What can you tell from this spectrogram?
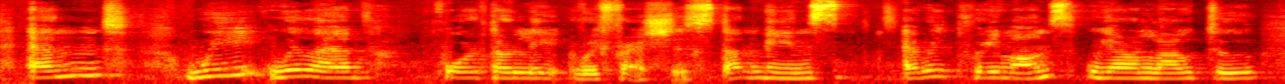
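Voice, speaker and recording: In an Italian accent, a woman speaks at a moderate pace with very even loudness. Noticeable background noise runs behind her. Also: fairly high pitch for a woman, ordinary pitch variation. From Italy. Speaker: beauty YouTuber. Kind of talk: casual vlog explanation. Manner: hesitant, with fillers.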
